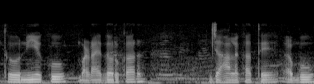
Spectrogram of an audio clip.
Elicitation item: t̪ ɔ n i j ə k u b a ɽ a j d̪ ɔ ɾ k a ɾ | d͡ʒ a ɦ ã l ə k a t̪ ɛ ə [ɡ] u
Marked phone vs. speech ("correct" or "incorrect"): incorrect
